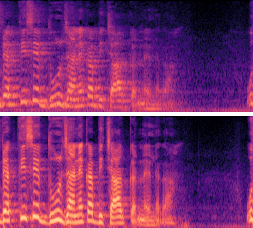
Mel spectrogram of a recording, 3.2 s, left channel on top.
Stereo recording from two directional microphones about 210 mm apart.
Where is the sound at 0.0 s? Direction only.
40° right (ahead or behind).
